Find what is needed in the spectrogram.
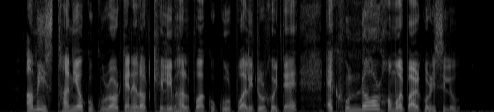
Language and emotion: Assamese, happy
